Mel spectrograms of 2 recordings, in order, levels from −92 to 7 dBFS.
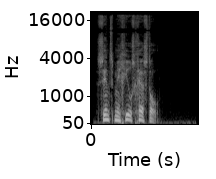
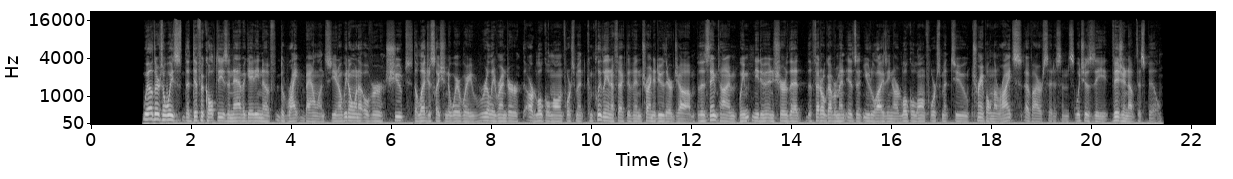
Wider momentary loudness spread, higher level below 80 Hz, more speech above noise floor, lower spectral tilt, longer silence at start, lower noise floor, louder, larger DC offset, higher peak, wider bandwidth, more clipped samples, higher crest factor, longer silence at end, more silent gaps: about the same, 7 LU vs 7 LU; second, -56 dBFS vs -44 dBFS; second, 40 dB vs over 66 dB; about the same, -6.5 dB/octave vs -5.5 dB/octave; second, 0.15 s vs 1 s; second, -67 dBFS vs under -90 dBFS; second, -29 LUFS vs -24 LUFS; second, under 0.1% vs 5%; second, -14 dBFS vs -6 dBFS; first, 19.5 kHz vs 16 kHz; neither; about the same, 16 dB vs 18 dB; second, 0.85 s vs 1 s; neither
